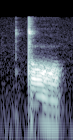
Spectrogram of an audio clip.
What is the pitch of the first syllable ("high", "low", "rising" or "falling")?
falling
